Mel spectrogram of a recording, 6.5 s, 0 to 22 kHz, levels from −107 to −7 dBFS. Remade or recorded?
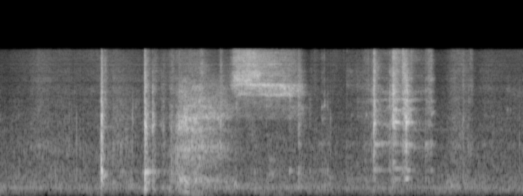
remade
